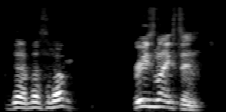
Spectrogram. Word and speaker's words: Rhys Langston: Rhys Langston. Rhys Langston. I got it right the first time before you officially announced the name. I'm terrible at pronouncing everything. Good. Rhys Langston.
